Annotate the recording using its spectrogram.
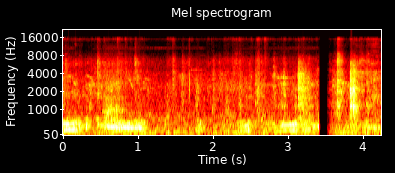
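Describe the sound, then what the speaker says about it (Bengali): Pigeons, a pair of Indian Bombay birds kept for sale, coo in a low, repeated rumbling pattern close by, a steady soft murmur with some faint background noise and a brief silent gap near the end. "বন্ধুরা এখানে আরেক জোড়া কবুতর আছে"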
